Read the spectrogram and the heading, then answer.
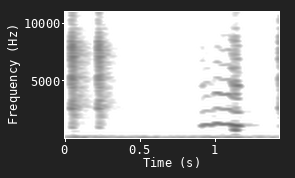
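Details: A rescued female barn owl, moulting with a feather stuck, gives one brief, tonal twittering note lasting about a quarter second, with sharp clicks before and after it.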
